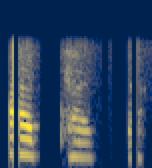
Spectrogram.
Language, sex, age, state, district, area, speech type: Bengali, female, 30-45, West Bengal, Hooghly, urban, conversation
